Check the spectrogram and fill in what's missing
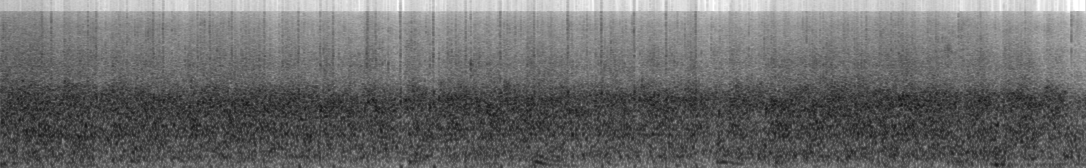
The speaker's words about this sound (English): Awesome. Thanks, guys. Let's have a round of applause for everybody.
